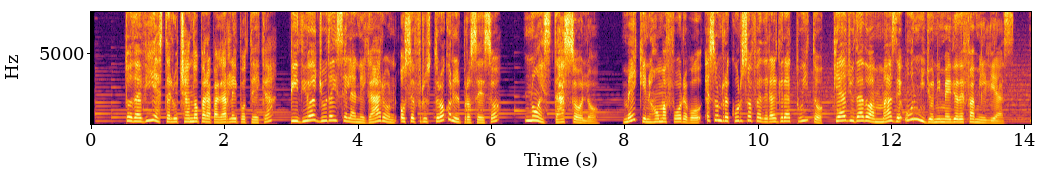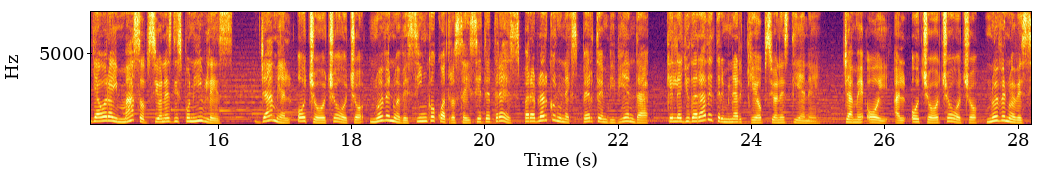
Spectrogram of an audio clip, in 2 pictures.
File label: Span Fem; Program Changes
